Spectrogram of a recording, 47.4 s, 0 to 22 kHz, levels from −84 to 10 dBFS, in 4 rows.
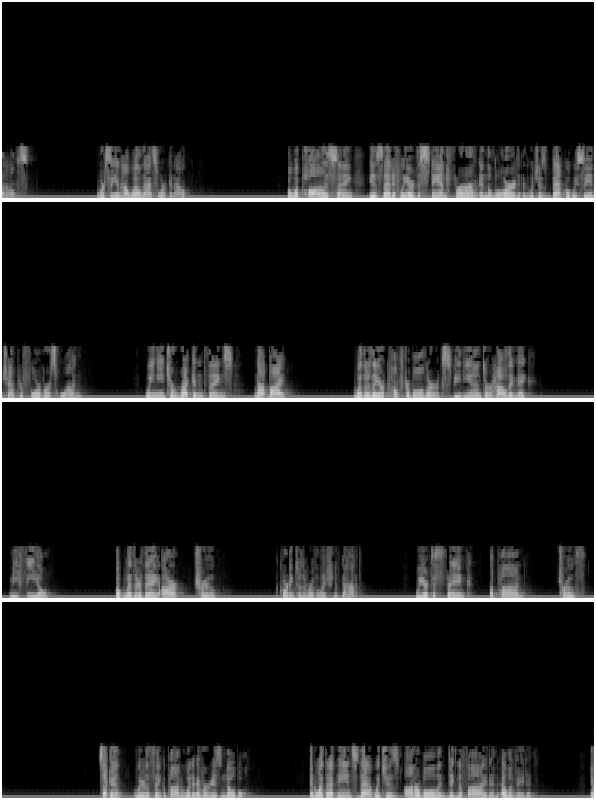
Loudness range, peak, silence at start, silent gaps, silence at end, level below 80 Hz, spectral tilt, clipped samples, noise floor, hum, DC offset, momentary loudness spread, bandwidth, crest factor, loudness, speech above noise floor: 7 LU; -2 dBFS; 0 s; none; 0 s; -58 dBFS; -7 dB/octave; under 0.1%; -60 dBFS; 60 Hz at -50 dBFS; 3%; 11 LU; 6.2 kHz; 18 dB; -20 LUFS; 41 dB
